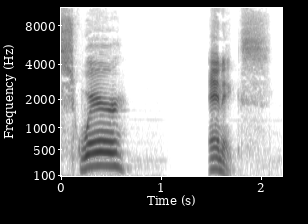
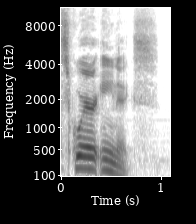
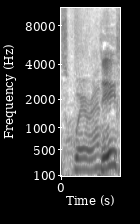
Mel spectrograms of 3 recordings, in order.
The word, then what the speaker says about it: Square Enix: It's pronounced square annex, not square enex remake from Square Annex.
